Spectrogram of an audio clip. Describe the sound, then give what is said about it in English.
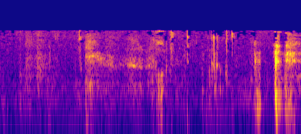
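A speaker pausing mid-sermon to take a drink makes a few soft mouth sounds, sips and swallows, along with a clear sniff. These come in short separate bursts, with the loudest near the end. “Excuse me. Take a drink.”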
